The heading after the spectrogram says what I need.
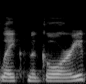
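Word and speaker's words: Lake Maggiore: is lake mcgorry now here at boyd hill we do pronounce it lake mcgorry but it is named after a lake in italy so perhaps the original pronunciation was more like maggiore or something like that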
